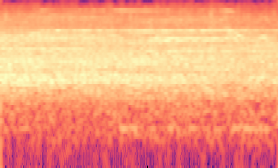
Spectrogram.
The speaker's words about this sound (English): Ooh, listen to the white people cheer.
